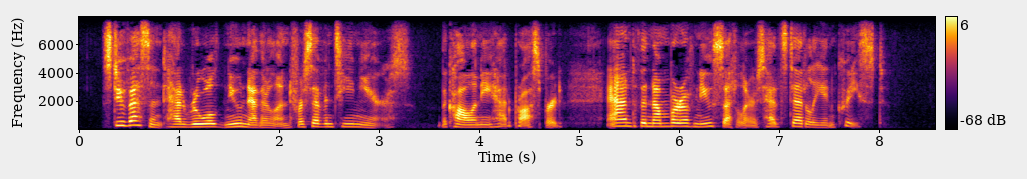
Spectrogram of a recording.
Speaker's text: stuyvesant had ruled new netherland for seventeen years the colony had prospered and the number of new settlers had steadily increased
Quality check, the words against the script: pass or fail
pass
